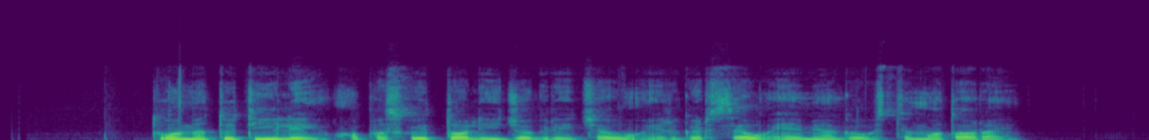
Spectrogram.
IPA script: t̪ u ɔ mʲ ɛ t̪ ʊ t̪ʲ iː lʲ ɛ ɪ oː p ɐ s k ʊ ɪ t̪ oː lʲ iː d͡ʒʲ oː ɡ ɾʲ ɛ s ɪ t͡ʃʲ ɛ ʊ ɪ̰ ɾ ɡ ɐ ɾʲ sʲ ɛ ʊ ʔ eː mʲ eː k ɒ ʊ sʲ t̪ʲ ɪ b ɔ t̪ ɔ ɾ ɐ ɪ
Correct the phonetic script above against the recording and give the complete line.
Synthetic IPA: t̪ u ɔ mʲ ɛ t̪ ʊ t̪ʲ iː lʲ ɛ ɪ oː p ɐ s k ʊ ɪ t̪ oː lʲ iː d͡ʒʲ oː ɡ ɾʲ ɛ ɪ t͡ʃʲ ɛ ʊ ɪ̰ ɾ ɡ ɐ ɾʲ sʲ ɛ ʊ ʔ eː mʲ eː ɡ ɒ ʊ sʲ t̪ʲ ɪ m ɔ t̪ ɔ ɾ ɐ ɪ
